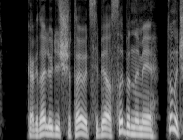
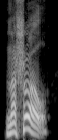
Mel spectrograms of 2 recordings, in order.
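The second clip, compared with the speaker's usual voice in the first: higher-pitched triumphant cry; exclaiming; 5 semitones higher than usual. A narrator's reading. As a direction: exclaim on spotting the hidden brother. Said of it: "воскликнул Саски".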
